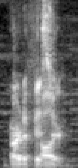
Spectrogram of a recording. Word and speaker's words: artificer: you call it AR yeah EXA yeah um artificer is usually how it's pronounced fair enough um I've heard it prounce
